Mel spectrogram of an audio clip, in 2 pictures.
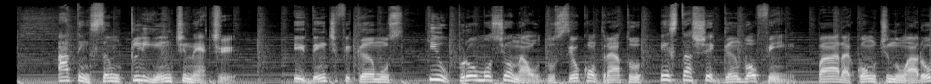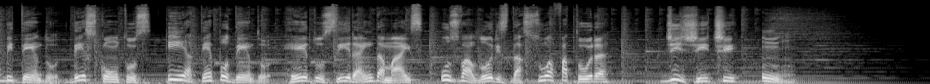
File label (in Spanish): espera telefonica voz locutor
